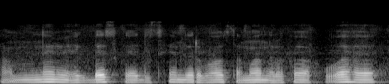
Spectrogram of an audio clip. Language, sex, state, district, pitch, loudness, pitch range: Hindi, male, Jharkhand, Ranchi, 105 Hz, -18 LUFS, 100-110 Hz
